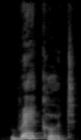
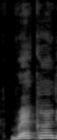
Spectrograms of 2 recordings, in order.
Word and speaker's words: record: Record here, record is a noun while the word record is a verb. Record has its stress on the second syllable, record as its stress on the first syllable.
